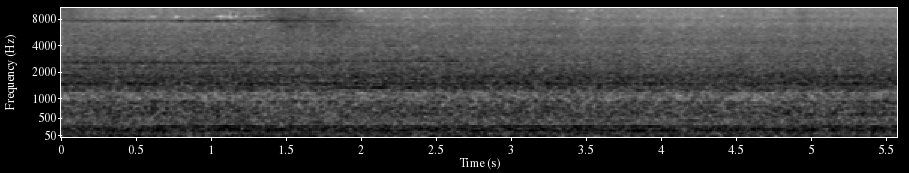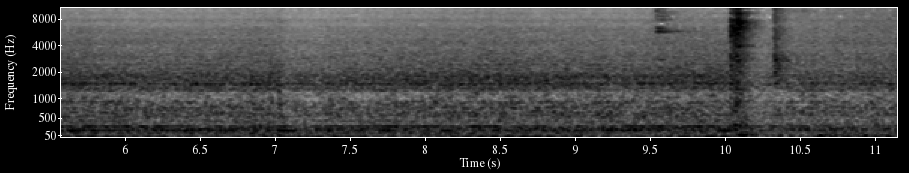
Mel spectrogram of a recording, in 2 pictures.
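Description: R160 subway car heard from inside the cabin as it rolls along a station platform and brakes to a stop: steady running noise of the wheels on the rails and the motors. A single sharp click comes near the end.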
